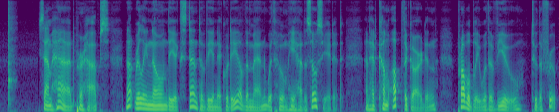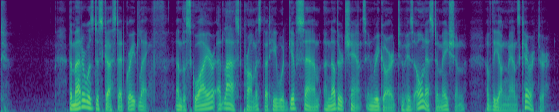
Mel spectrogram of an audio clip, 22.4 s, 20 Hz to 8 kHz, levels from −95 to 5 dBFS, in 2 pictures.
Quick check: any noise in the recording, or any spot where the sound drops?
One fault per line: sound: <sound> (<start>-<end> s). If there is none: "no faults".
sound: tap (0.2-0.4 s)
